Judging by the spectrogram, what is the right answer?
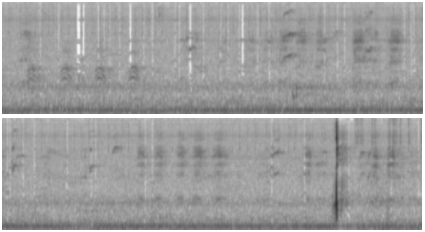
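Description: A golf club strikes a ball off the tee with one sharp crack about eleven seconds in, by far the loudest sound. Before it, birds call faintly over a steady low hum.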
